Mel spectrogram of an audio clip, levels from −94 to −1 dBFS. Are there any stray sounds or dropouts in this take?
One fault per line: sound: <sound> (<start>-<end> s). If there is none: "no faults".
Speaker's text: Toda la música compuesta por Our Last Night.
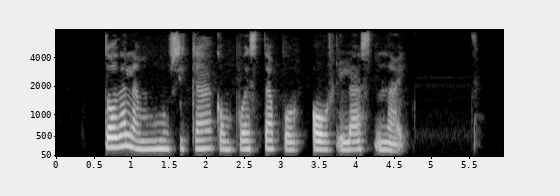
no faults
